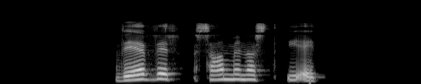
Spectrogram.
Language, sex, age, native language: Icelandic, female, 30-39, Icelandic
